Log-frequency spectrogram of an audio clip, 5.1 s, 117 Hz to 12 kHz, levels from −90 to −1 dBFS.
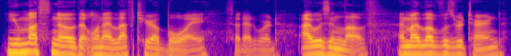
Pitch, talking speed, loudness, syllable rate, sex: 125 Hz, 245 wpm, -21 LUFS, 5.5 syllables/s, female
